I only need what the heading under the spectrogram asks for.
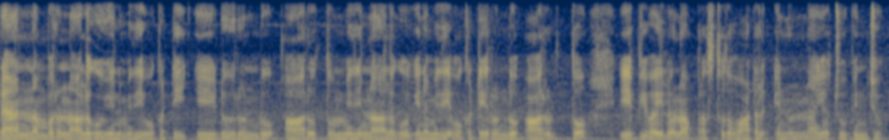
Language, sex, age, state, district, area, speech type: Telugu, male, 18-30, Telangana, Ranga Reddy, urban, read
